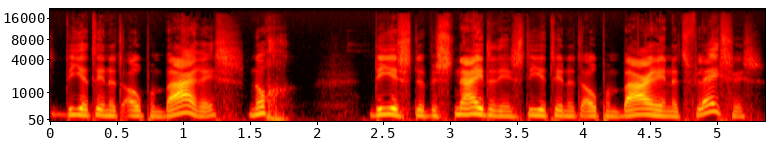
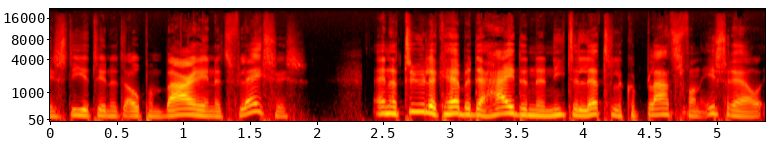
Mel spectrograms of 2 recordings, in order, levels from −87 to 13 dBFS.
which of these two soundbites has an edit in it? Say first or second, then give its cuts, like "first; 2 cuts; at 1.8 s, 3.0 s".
second; 1 cut; at 2.3 s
